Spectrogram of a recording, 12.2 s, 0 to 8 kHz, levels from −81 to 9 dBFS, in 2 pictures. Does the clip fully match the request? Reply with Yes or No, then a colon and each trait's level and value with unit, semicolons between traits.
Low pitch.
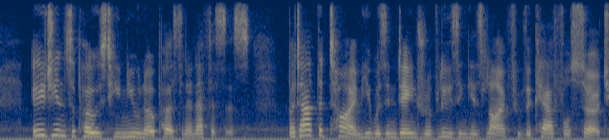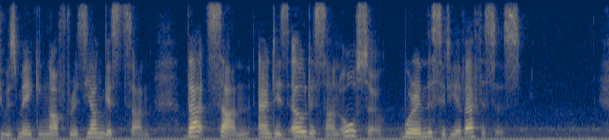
No: high, 210 Hz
